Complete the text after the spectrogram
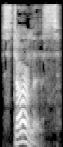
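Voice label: "starless", British English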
